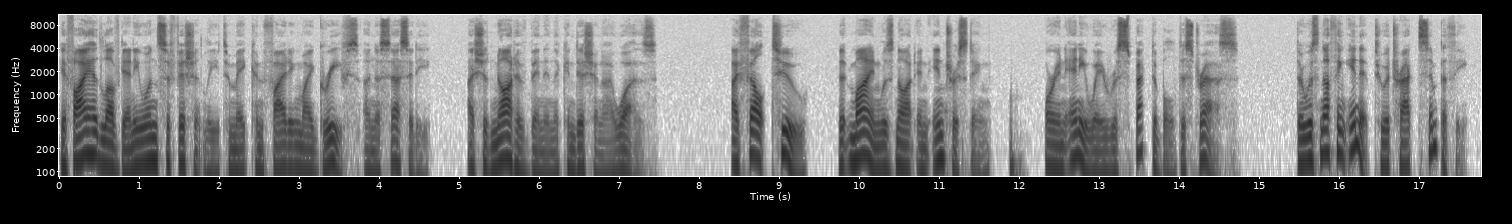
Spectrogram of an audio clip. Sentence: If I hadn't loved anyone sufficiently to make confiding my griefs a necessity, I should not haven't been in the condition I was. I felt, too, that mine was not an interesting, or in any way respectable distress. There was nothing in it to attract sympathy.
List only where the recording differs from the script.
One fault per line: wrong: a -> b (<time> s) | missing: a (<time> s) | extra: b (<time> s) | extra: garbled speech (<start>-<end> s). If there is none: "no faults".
wrong: hadn't -> had (0.3 s)
wrong: haven't -> have (5.7 s)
